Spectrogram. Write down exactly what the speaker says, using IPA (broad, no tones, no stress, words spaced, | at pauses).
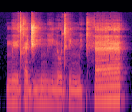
meːdkæd͡ʒiː miːnoːdhinmik hæː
